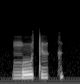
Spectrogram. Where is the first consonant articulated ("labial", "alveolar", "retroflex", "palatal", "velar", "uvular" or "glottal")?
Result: labial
